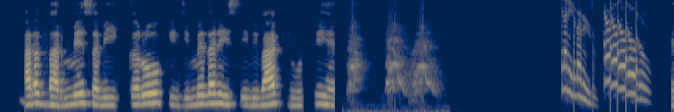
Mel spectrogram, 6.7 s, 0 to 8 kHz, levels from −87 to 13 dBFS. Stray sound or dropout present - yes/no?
yes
